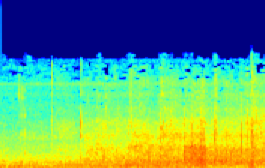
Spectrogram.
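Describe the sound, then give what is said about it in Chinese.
Steady audience applause during a church sermon, a dense wash of many hands clapping at a fairly loud, even level for about two seconds, with no voices over it. “你不要鼓掌，是给你们自己鼓励。”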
